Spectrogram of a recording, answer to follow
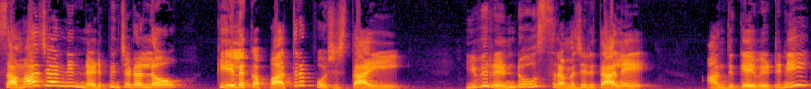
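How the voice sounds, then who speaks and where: A woman's voice: high voice, a bit bright. A woman reads a scripted informational article aloud in a formal way, phrase by phrase. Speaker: narrator reading an article aloud.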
